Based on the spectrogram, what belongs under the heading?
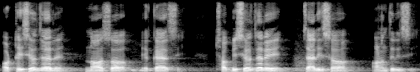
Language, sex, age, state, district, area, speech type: Odia, male, 45-60, Odisha, Dhenkanal, rural, spontaneous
